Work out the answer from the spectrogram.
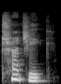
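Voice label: "tragic", British English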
